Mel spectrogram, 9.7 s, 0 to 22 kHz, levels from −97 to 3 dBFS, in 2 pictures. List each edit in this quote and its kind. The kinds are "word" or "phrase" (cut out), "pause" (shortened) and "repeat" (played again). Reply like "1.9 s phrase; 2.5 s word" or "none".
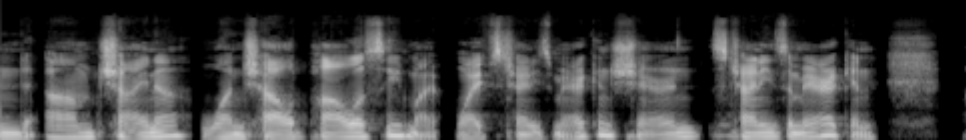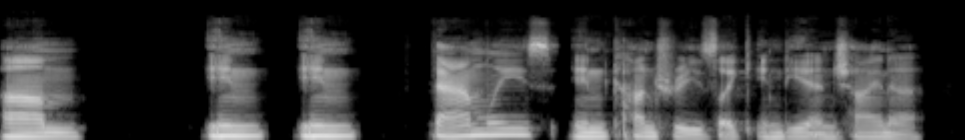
6.3 s repeat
